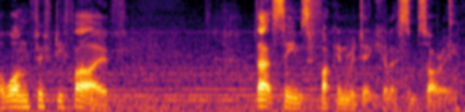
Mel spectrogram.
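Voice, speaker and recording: A man at a moderate pace, with an English accent. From British army family, lived all over the world. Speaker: racing game streamer. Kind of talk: live gameplay commentary. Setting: live stream. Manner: casual, fragmented.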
